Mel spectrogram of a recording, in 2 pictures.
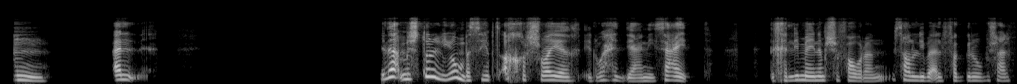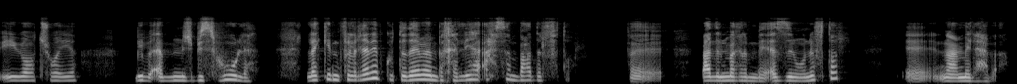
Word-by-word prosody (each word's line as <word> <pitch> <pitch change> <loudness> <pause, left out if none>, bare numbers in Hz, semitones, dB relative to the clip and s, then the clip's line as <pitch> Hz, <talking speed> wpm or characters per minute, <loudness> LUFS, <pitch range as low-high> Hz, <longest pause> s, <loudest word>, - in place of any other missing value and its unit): إمم. 180 -6 +1 0.7
ال 225 +8 +5 2.4
لأ 355 -1 +9
مش 240 +1 +6
طول 365 - +6
اليوم، 285 -1 +3
بس 190 +2 0
هي 205 - -1
بتأخّر 215 +1 0
شوية، 200 -4 +4 0.2
الواحد 180 0 -3
يعني 155 +1 -2
ساعات 185 -3 +1 0.6
تخلّيه 180 +3 +1
ما 200 - +2
ينامش 190 0 +2
فورًا، 160 -4 -3
يصلّي 195 -4 -1
بقى 175 - 0
الفجر 175 +1 -5
ومش 175 +1 -5
عارف 165 +2 -5
إيه 180 - -2
ويقعُد 185 0 -4
شوية، 180 +1 -5 0.6
بيبقى 175 -3 0
مش 180 +1 -2
بسهولة، 190 -1 0 0.5
لكن 205 +3 0
في 205 - -4
الغالِب 235 +8 +3
كنت 205 -5 -8
دايمًا 215 +2 +4
باخلّيها 195 +2 0
أحسن 220 -1 -2
بعد 195 0 -4
الفطار، 185 - -8 0.5
فبعد 180 0 -3
المغرب 175 0 0
ما 160 -2 -4
يأذّن 170 +4 -1
ونفطر 200 - -3 0.7
آآ، - - -7
نعملها 160 0 0
بقى. - - -17
185 Hz, 135 wpm, -24 LUFS, 175-205 Hz, 2.4 s, لأ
